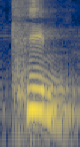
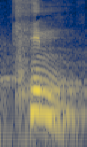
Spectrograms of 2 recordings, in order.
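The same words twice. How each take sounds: The two takes are said the same way.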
